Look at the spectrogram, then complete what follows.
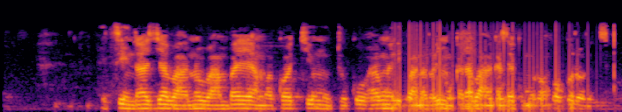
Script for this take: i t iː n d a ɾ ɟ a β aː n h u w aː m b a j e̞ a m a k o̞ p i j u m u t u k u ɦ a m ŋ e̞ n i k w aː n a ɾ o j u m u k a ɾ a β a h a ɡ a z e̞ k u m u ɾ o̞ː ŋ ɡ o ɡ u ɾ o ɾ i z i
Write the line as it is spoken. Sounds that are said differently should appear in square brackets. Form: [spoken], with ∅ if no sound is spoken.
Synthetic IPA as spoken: i [t͡s] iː n d a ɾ ɟ a β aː n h u [β] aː m b a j e̞ a m a k o̞ [t] i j u m u t u k u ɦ a m ŋ e̞ n i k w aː n a ɾ o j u m u k a ɾ a β a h a ɡ a z e̞ k u m u ɾ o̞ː ŋ ɡ o ɡ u ɾ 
